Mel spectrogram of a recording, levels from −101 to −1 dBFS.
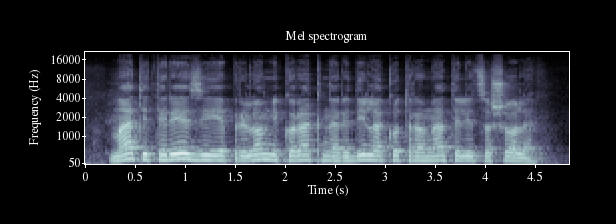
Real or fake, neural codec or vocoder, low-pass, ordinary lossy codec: real; none; 19.8 kHz; none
